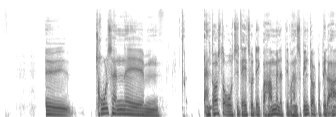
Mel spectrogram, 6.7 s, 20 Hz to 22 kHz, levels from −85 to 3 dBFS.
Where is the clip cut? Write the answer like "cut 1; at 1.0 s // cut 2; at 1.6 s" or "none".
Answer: cut 1; at 4.8 s

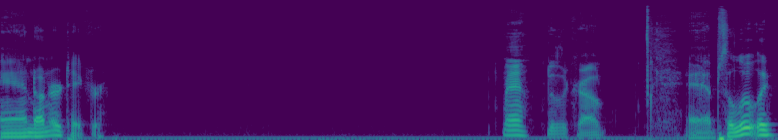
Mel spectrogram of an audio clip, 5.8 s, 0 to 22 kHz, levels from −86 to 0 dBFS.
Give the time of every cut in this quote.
cut 1; at 4.1 s

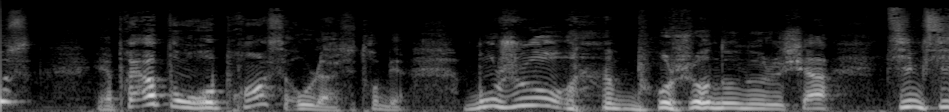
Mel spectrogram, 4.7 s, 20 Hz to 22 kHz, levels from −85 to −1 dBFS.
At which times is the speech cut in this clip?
none

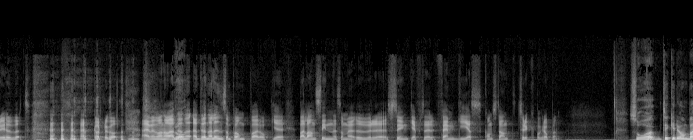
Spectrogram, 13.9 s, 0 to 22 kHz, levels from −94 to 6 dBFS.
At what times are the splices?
none

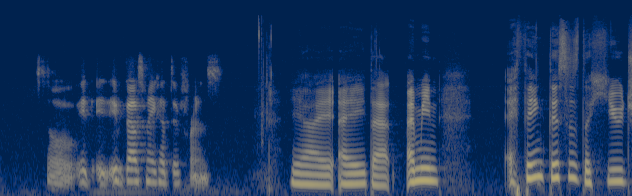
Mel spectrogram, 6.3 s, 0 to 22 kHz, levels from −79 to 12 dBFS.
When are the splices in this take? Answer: cut 1; at 3.7 s

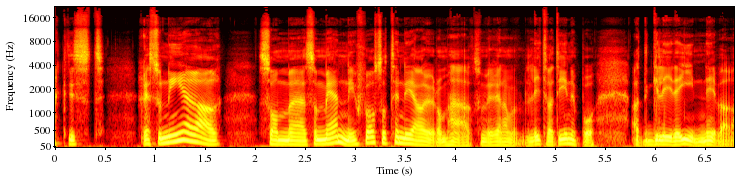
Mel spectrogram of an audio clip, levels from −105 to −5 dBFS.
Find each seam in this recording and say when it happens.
none

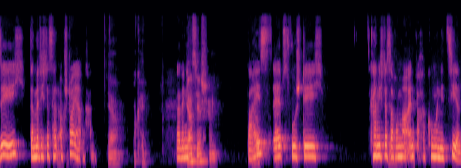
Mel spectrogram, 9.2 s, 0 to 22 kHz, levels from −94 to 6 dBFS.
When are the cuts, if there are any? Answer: none

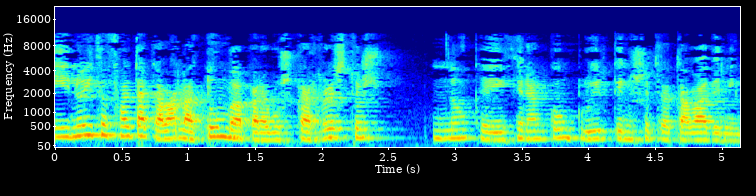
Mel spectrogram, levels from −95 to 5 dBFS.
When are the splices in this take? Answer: none

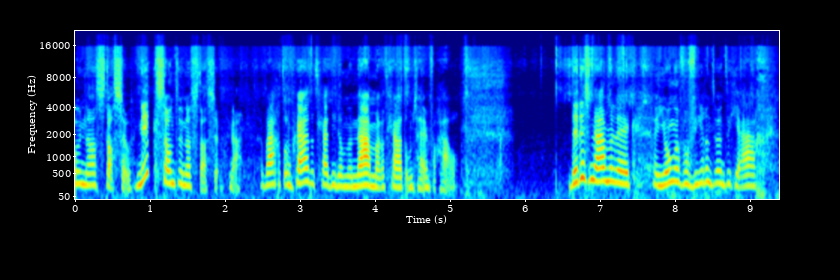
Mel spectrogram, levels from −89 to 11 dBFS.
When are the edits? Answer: none

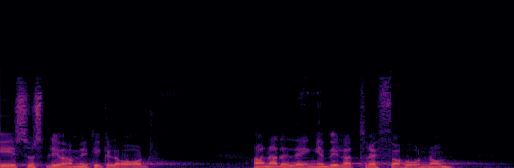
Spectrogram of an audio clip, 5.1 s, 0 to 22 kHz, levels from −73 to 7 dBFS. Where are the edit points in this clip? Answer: none

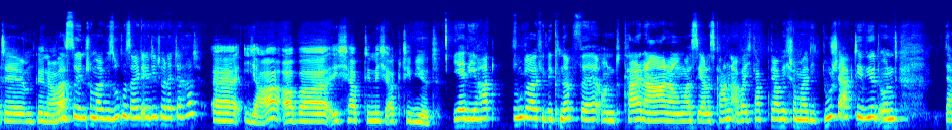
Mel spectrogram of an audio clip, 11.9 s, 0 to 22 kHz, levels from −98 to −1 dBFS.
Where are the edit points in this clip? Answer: none

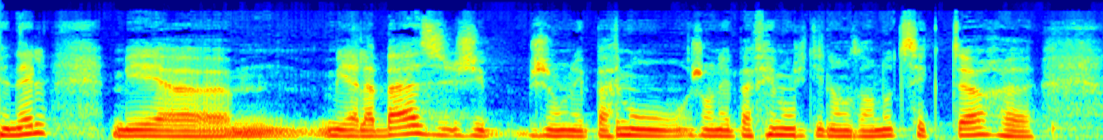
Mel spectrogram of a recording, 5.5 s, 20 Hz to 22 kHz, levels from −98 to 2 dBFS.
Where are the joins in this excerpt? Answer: cut 1; at 3.1 s // cut 2; at 4.0 s

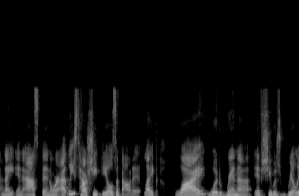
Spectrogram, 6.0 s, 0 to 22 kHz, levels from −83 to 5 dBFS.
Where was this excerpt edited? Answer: none

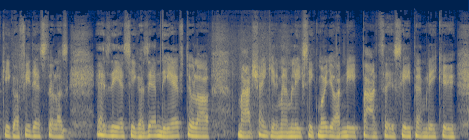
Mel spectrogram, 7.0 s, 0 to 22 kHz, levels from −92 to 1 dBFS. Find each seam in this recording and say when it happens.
none

